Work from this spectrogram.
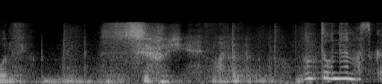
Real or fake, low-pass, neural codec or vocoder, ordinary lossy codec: fake; 7.2 kHz; codec, 16 kHz, 0.5 kbps, X-Codec, HuBERT features, trained on LibriSpeech; none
